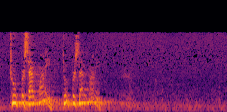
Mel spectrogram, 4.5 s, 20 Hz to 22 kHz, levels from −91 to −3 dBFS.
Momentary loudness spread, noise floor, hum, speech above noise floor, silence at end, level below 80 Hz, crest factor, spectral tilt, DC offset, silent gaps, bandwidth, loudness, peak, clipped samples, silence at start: 23 LU; -45 dBFS; none; 22 dB; 0 s; -56 dBFS; 20 dB; -3.5 dB/octave; under 0.1%; none; 8 kHz; -23 LUFS; -6 dBFS; under 0.1%; 0 s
